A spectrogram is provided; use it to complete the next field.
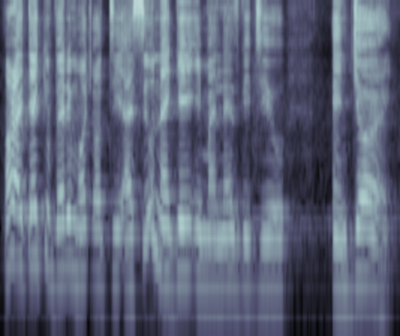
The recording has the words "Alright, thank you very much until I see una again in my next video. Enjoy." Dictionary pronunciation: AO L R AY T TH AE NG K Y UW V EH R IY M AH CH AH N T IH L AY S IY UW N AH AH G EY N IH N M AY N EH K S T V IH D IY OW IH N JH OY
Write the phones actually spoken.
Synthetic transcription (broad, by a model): AO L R AY T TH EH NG K Y UW V EH R IY M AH CH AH T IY AY S IY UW N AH G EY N IH N M AY N EH K S T V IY D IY OW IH N JH OY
